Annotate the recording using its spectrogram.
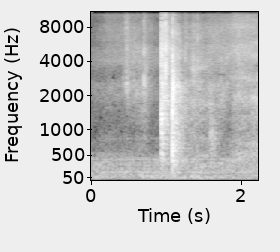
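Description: Quiet indoor room tone with a single short click about a second in, followed by one brief spoken word.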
